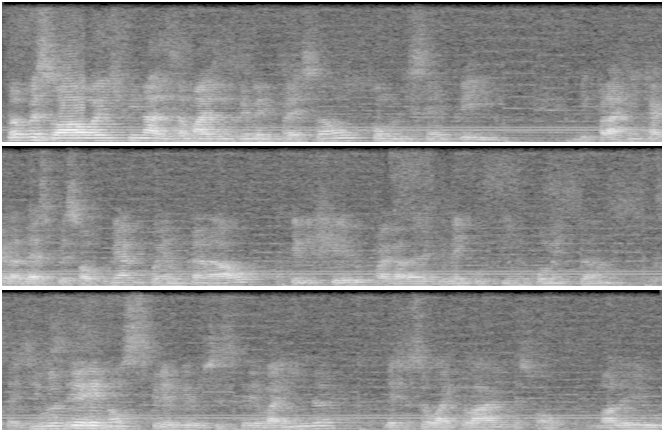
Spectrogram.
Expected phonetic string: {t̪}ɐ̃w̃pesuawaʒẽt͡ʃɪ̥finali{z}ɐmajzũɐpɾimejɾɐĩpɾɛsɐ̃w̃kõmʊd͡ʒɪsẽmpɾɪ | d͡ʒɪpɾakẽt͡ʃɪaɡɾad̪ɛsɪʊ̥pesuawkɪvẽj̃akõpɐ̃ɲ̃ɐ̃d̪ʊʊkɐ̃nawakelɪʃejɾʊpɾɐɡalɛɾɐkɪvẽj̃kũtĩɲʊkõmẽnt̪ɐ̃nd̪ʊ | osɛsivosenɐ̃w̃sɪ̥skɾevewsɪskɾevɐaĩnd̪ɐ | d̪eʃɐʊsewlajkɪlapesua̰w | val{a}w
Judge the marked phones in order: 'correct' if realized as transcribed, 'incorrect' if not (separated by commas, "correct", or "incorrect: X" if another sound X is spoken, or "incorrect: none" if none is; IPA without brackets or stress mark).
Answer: correct, correct, incorrect: e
